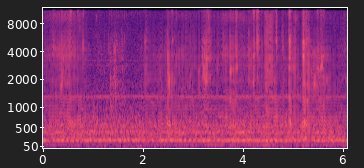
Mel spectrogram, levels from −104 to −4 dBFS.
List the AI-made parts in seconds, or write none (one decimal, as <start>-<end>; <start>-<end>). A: 0.0-0.9; 2.0-6.1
